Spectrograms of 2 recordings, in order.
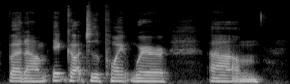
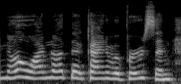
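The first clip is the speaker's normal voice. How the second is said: defensive protest; 10 semitones higher than usual. Retold or imitated. Retelling denying the bishop's claims, high indignant protest. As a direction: replay her disbelieving protest, pitched way up.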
